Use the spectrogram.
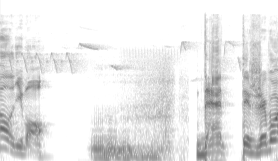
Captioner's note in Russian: снисходительное фырканье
